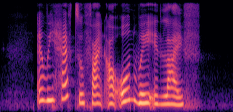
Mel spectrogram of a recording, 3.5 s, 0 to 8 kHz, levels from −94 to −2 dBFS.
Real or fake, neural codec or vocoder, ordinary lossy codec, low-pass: real; none; none; 7.2 kHz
